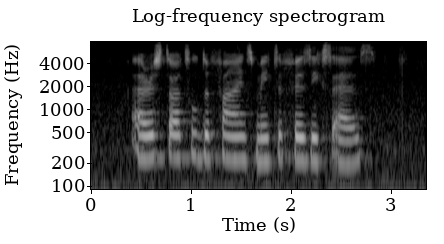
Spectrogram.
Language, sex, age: English, female, 19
